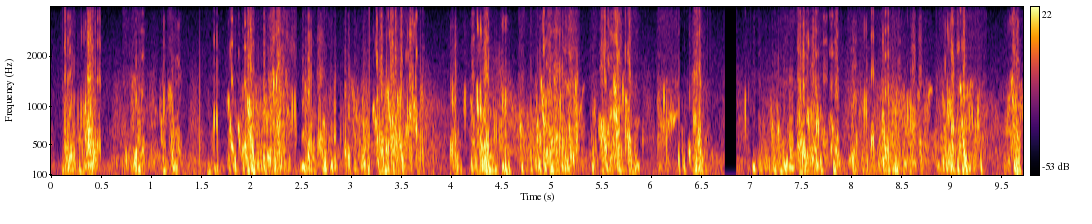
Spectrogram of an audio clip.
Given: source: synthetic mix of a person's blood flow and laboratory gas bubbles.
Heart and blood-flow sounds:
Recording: Doppler ultrasound of blood flow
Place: subclavian vein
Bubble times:
0.11-0.53 s: bubbles
0.70-1.32 s: bubbles
1.53-1.71 s: bubbles
1.73-2.46 s: bubbles
2.48-3.77 s: bubbles
3.96-4.63 s: bubbles
4.67-5.96 s: bubbles
6.05-6.62 s: bubbles
6.91-7.90 s: bubbles
7.95-8.82 s: bubbles
8.85-9.36 s: bubbles
9.51-9.73 s: bubbles
From the record:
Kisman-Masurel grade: 444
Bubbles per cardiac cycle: continuous sound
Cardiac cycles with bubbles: 100%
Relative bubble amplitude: maximal (0.775 to 0.999)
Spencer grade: 4 (maximum detectable bubble signal sounding continuously throughout systole and diastole of every cardiac period, and overriding the amplitude of the normal cardiac signals)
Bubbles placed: anywhere in the cardiac cycle

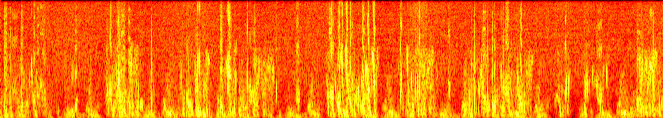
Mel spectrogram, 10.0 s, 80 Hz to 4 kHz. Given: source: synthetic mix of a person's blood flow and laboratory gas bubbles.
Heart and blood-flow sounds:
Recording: Doppler ultrasound of blood flow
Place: precordium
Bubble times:
0.00-0.70 s: bubbles
1.04-1.21 s: bubbles
1.55-2.17 s: bubbles
2.21-2.33 s: bubbles
2.67-3.17 s: bubbles
3.23-4.18 s: bubbles
4.42-4.51 s: bubbles
4.87-5.70 s: bubbles
5.96-6.58 s: bubbles
6.71-6.77 s: bubbles
6.99-8.00 s: bubbles
8.30-8.57 s: bubbles
8.73-9.13 s: bubbles
9.43-9.96 s: bubbles
From the record:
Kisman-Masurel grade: 444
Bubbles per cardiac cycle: continuous sound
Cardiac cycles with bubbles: 100%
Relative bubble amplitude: maximal (0.775 to 0.999)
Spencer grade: 4 (maximum detectable bubble signal sounding continuously throughout systole and diastole of every cardiac period, and overriding the amplitude of the normal cardiac signals)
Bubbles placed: only in the low amplitude regions of the cardiac cycle

